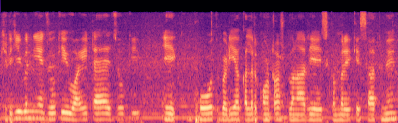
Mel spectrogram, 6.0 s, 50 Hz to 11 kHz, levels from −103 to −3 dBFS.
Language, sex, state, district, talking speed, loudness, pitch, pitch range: Hindi, male, Rajasthan, Bikaner, 200 wpm, -15 LUFS, 155 Hz, 145-160 Hz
